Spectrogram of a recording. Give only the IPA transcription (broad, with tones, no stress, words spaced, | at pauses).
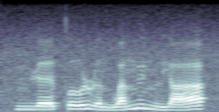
n̪ɥɛ˧˥ t̪ɤ˧˥ ɻə˨˩nwä˦n̪y˥˩nljä˧˥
